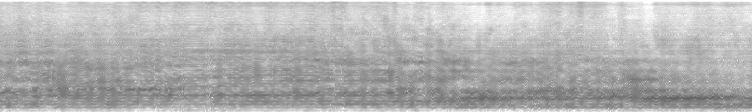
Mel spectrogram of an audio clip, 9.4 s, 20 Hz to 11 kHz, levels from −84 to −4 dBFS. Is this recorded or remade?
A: remade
